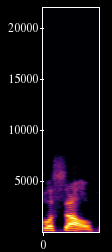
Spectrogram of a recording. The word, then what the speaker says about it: Leczel: So that's spelled L-E-C-Z-E-L. Good luck. – Yeah. Say it again. L-E-what? – L-E-C-Z-E-L. – Is it Lexel? – Close. It's LaSalle.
